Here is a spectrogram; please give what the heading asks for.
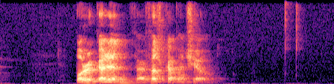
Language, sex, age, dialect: Faroese, male, 15-35, Norðurstreymoy/Eysturoy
